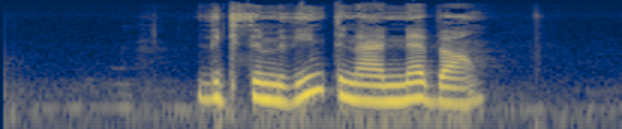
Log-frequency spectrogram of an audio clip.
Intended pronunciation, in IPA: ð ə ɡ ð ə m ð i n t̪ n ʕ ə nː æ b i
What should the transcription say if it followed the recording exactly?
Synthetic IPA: ð ə ɡ θ ə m ð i n t̪ n ʕ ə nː æ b æ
